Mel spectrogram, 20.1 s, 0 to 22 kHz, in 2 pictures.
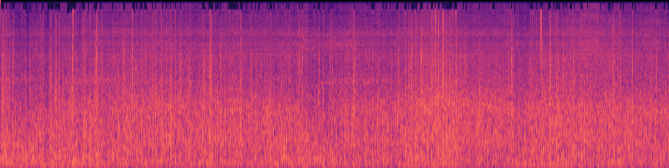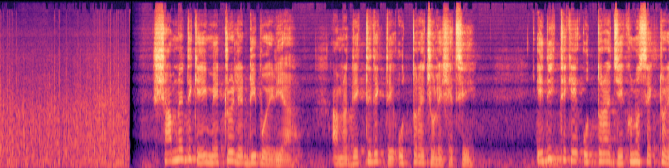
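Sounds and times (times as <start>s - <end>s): wind on microphone: 0.0s - 12.3s
road noise: 0.0s - 20.0s.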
